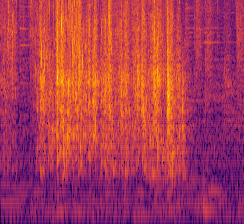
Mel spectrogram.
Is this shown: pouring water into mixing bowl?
yes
